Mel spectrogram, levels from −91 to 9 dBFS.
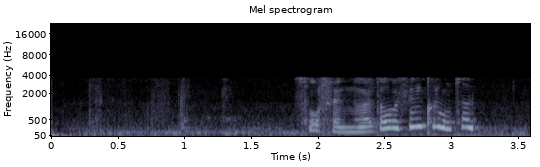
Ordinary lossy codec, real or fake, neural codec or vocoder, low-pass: none; fake; codec, 16 kHz, 8 kbps, FunCodec, trained on LibriTTS, 25 frames a second; 3.6 kHz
